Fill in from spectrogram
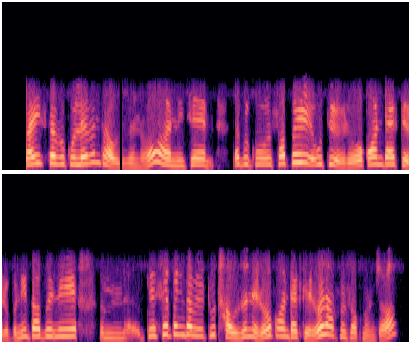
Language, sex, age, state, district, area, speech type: Nepali, female, 18-30, West Bengal, Kalimpong, rural, conversation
